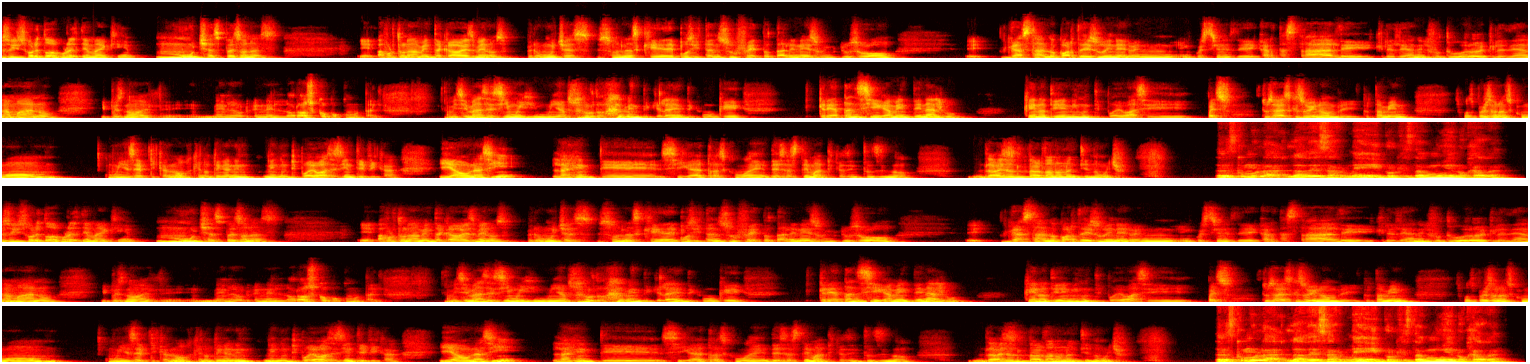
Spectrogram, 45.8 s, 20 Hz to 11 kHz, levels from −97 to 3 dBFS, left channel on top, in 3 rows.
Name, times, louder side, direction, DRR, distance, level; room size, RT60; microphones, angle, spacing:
voice 1, 0.0-3.3 3.6-9.2 9.6-16.1 16.4-23.0 23.4-24.8 25.5-31.1 31.6-35.6 36.0-42.1, left 2 dB, 55° left, 0.7 m, -26 dB
voice 2, 42.7-45.6, right 1 dB, 85° right, 1.1 m, -18 dB
3.8 x 2.5 x 3.8 m
head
